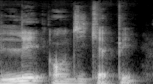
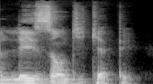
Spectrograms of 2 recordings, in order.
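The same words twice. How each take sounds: First: No z sound links les to handicapés. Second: A z sound links les to handicapés. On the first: The speaker calls it right. "Normalement, c'est les handicapés" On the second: The speaker calls it wrong. "on peut pas faire la liaison. On peut pas dire les handicapés"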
